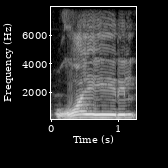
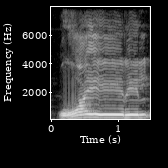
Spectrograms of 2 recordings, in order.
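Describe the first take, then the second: No difference in how they are said.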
